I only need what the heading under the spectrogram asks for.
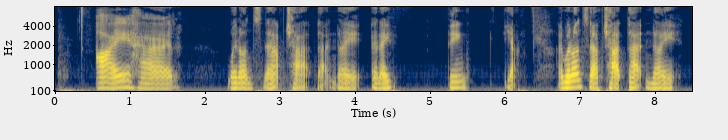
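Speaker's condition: Cleft lip and palate, unilateral

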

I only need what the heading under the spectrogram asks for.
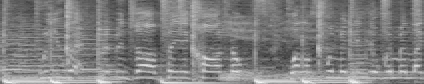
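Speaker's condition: No condition

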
